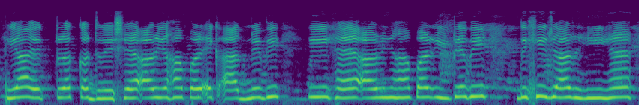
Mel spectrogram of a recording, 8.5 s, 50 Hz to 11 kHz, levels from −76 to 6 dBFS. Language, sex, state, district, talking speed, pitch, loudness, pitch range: Hindi, female, Jharkhand, Garhwa, 155 wpm, 285 Hz, -12 LUFS, 275-300 Hz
